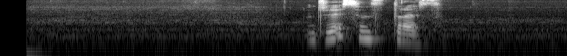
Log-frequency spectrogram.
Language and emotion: Russian, neutral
